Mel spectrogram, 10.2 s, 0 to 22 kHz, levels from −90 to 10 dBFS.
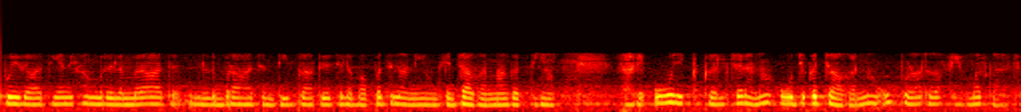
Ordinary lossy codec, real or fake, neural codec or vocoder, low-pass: AAC, 24 kbps; real; none; 3.6 kHz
